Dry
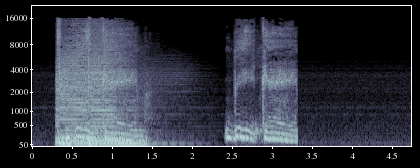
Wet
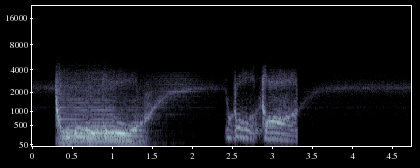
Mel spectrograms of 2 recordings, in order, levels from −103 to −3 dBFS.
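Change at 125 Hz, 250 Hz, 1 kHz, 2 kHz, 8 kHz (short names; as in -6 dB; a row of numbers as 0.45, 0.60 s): -21.5 dB, -7.5 dB, -12.0 dB, -23.5 dB, under -40 dB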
